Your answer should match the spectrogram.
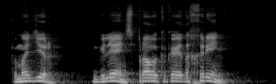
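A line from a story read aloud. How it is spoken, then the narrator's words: Shouting. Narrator (Russian): крикнул Деша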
